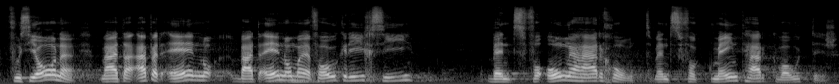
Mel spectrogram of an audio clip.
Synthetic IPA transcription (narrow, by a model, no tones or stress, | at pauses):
fusjoːnəʋæːdəʔæb̥əɾɛːnɔʋæːdɛːnʊməɛɾfɔʊɡɾiːχsiː | ʋɛnsfɔʔʊŋəɦæːɾχʊmtʋɛnsfɔkmɛɪnthæːɾkʋɔʊtɪʃ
